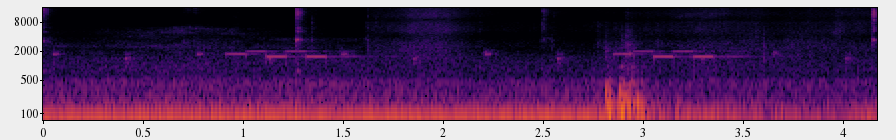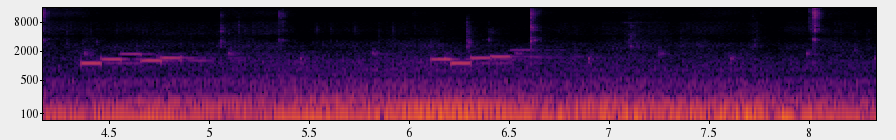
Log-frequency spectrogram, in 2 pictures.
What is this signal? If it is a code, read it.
Five-tone selective call (CCIR), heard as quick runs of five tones, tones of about 100 ms, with a squelch burst at the end, room echo and the noise inside a car. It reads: 80606 80606 14835 41566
